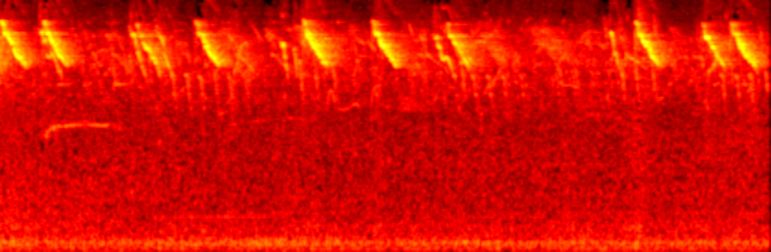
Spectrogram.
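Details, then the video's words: White-eye (pleci) song meant to coax a caged bird into singing: bright, very high twittering notes falling in pitch, grouped in short phrases about every half second, with steady low hiss beneath. "Terapi pleci supaya cepat bunyi dan buka paruh|| Pancingan pleci"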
